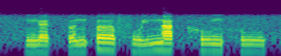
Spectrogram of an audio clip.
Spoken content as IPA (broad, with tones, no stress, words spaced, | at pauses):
ŋɛ˨˩t̚ʔə˨˦n ʔəː˧ fu˨˦jna˦˥t̚ hu˧ŋhu˧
